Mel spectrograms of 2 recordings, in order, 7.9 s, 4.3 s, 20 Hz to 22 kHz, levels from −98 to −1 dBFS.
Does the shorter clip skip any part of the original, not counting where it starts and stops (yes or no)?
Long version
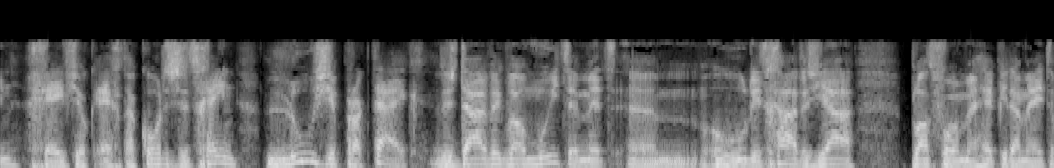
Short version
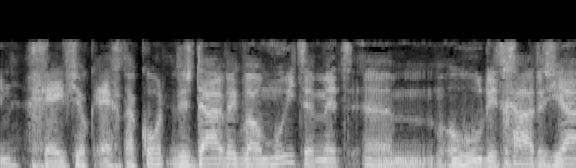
yes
